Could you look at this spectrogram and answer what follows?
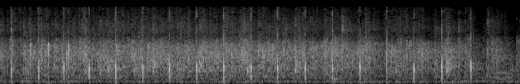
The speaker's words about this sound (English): Please give a round of applause for our illustrious panel.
